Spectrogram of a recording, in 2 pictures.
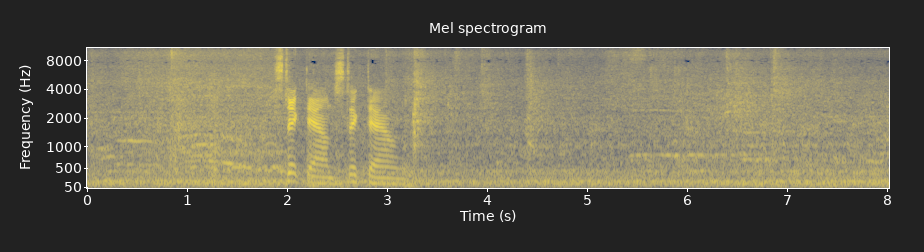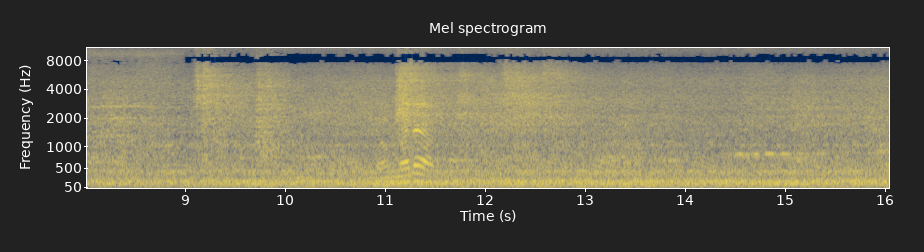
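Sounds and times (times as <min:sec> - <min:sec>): distant voices: 0:00.0 - 0:16.0.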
